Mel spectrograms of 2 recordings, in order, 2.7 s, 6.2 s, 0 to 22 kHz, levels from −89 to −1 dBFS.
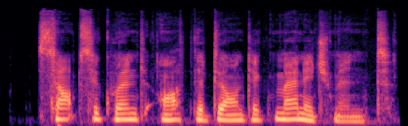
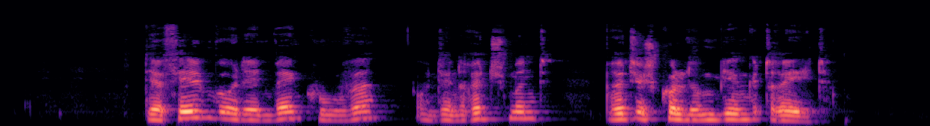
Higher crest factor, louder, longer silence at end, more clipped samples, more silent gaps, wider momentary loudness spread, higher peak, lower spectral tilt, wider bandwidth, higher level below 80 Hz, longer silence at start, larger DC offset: about the same, 16 dB vs 20 dB; first, -17 LUFS vs -26 LUFS; second, 0.1 s vs 0.7 s; neither; neither; second, 6 LU vs 16 LU; first, 0 dBFS vs -8 dBFS; about the same, -5.5 dB/octave vs -6.5 dB/octave; first, 16.5 kHz vs 10.5 kHz; first, -54 dBFS vs -80 dBFS; second, 0.25 s vs 0.95 s; neither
